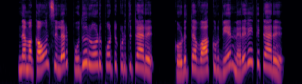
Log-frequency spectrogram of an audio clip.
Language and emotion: Tamil, happy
